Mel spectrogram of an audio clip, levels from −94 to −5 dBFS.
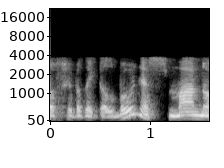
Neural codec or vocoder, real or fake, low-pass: none; real; 3.6 kHz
